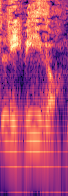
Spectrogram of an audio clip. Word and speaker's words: libido: Yo anduve diciendo líbido. Y es libido, me corrige bien Victoria. Además lo escribe libido, va sin acento, va con B larga, es la de Freud. En cambio, líbido, va con acento en la primera I y va con B corta.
